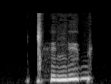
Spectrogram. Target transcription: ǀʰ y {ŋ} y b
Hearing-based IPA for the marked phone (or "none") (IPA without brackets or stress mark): ŋ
